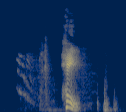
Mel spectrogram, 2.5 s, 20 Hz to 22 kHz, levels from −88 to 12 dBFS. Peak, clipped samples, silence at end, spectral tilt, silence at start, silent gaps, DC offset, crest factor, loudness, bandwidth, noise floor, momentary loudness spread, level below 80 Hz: 0 dBFS; under 0.1%; 0.4 s; -5.5 dB/octave; 0.9 s; none; under 0.1%; 26 dB; -18 LUFS; 13.5 kHz; -52 dBFS; 27 LU; -68 dBFS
